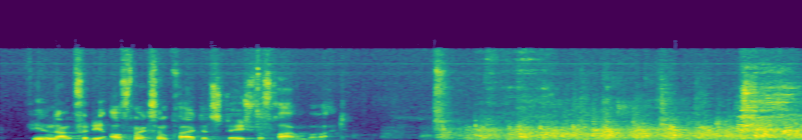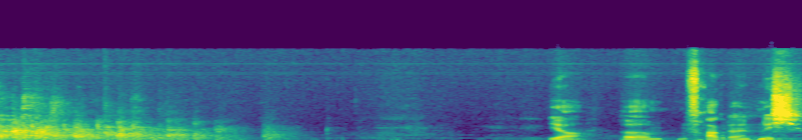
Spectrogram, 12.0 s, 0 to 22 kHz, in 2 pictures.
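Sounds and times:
audience applauding: 3.9 - 7.5.

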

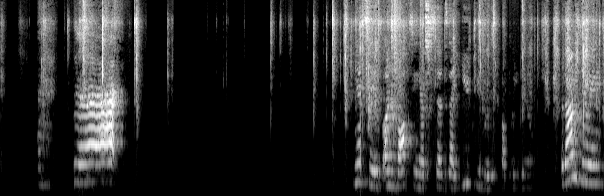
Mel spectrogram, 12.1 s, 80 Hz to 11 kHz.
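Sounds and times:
plastic wrap crinkling: 6.4 - 12.0.

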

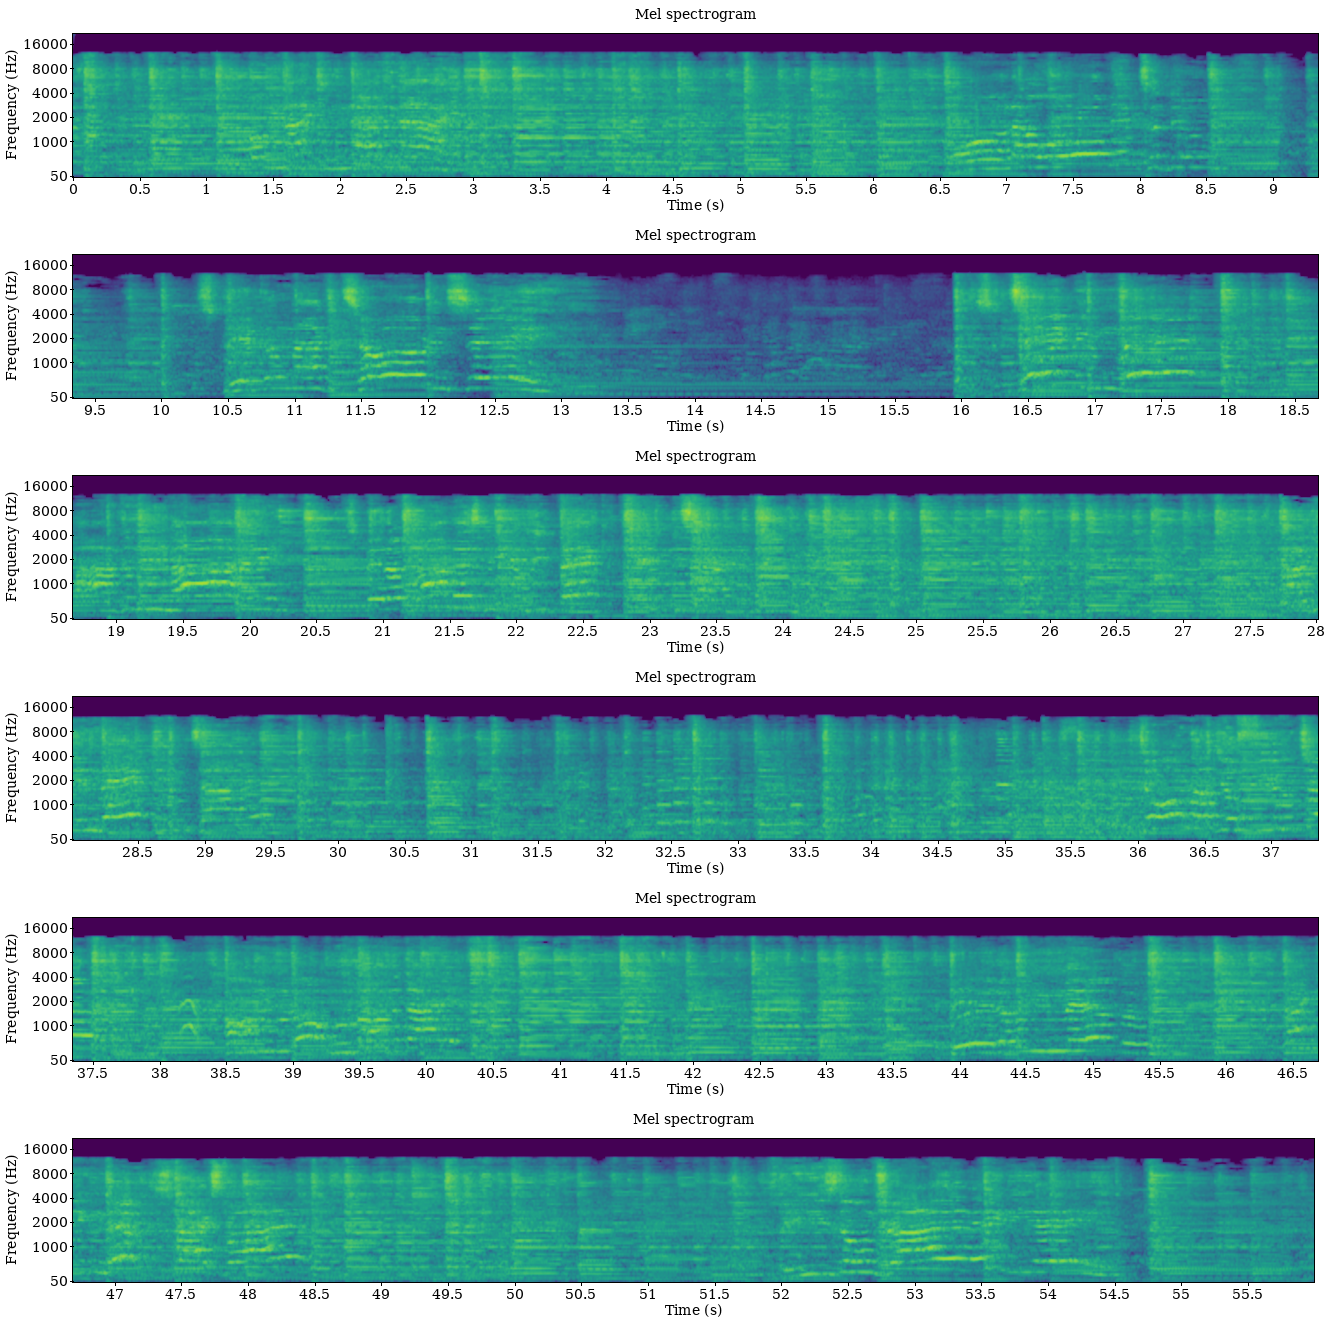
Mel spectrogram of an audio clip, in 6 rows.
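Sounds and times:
guitar accompaniment: 0.0 - 56.0
sliding guitar melody: 0.0 - 56.0.

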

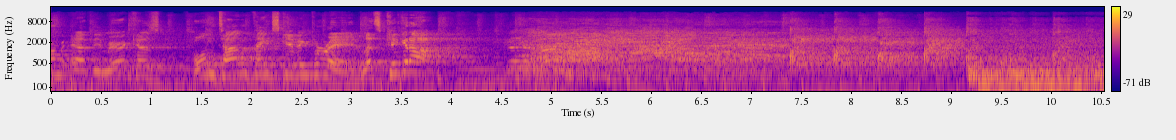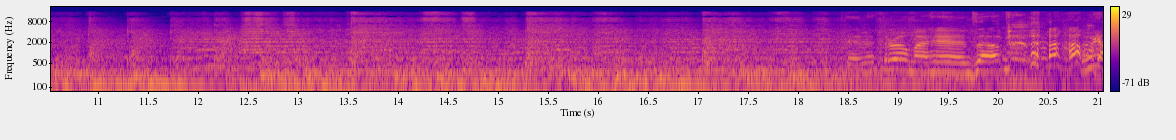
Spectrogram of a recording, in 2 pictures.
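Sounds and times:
percussion hits: 0.0 - 21.0
marching band playing: 4.6 - 20.0.

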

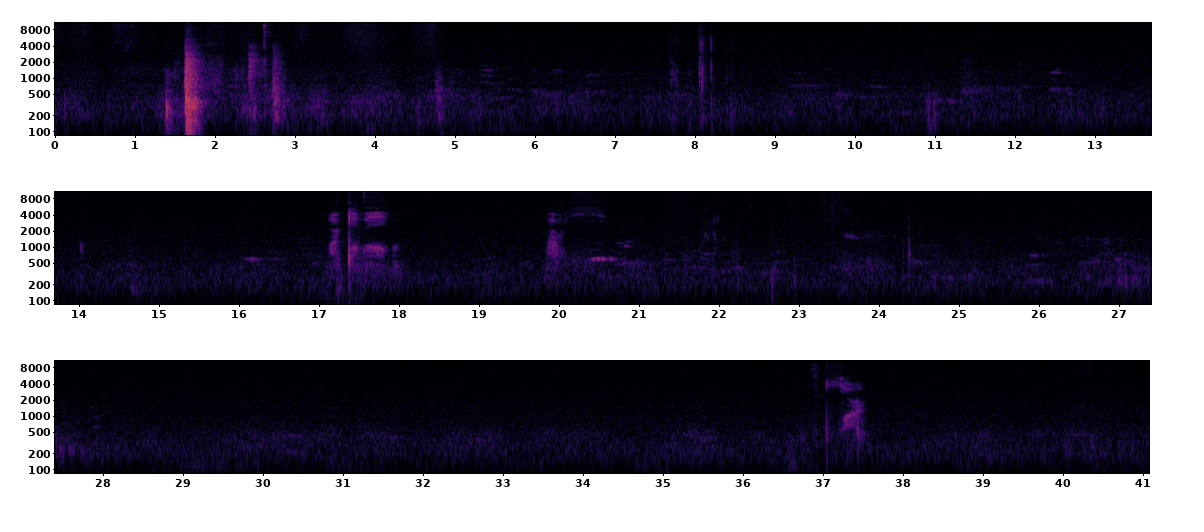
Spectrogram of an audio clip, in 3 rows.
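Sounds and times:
person whispering: 17.0 - 18.1, 19.8 - 21.0, 36.6 - 37.6.

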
